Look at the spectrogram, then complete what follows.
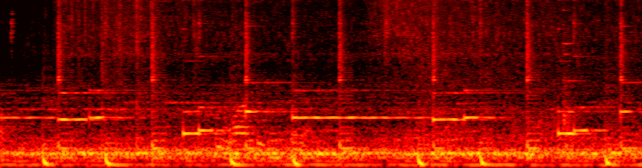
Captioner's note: listen to the sizzling sound of the yakiniku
